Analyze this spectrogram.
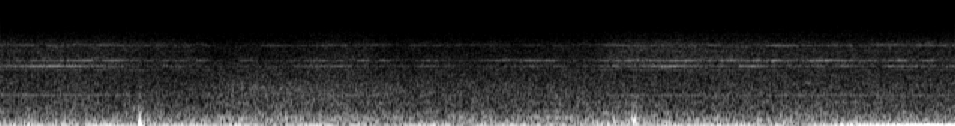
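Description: A jet engine roars steadily, growing louder near the end.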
